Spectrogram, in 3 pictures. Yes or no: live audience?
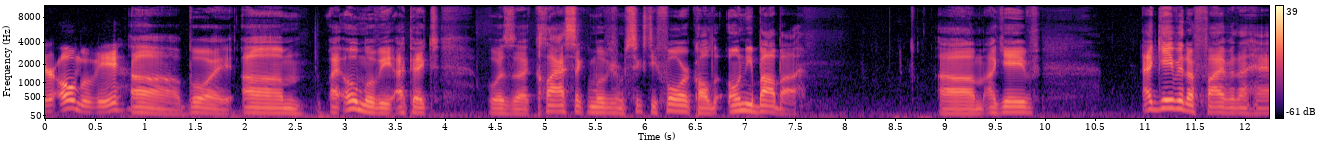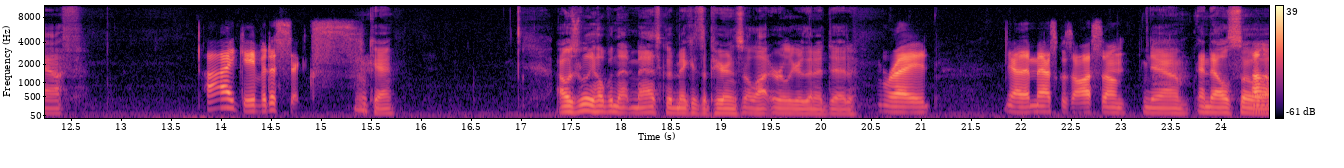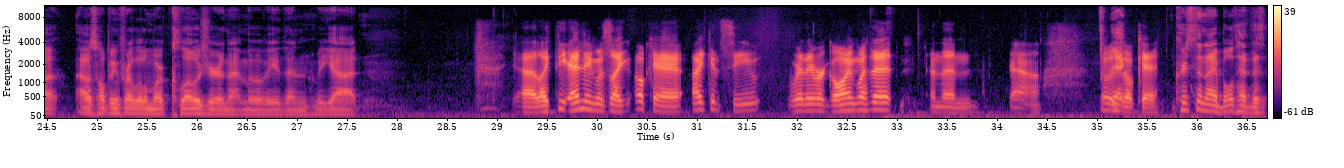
no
